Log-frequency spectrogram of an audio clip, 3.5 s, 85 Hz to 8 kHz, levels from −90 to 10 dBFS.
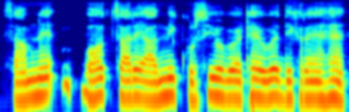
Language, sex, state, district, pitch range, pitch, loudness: Hindi, male, Jharkhand, Garhwa, 150-165 Hz, 155 Hz, -13 LUFS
